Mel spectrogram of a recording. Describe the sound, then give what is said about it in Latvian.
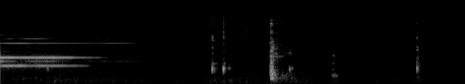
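A steady electronic bell tone rings to call a parliamentary vote on the budget and finance committee's fifth proposal and fades out, followed by a few scattered sharp clicks and knocks in otherwise quiet. “Lūdzu, zvanu balsosim par piekto budžeta un finanšu nodokļu komisijas priekšlikumu.”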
